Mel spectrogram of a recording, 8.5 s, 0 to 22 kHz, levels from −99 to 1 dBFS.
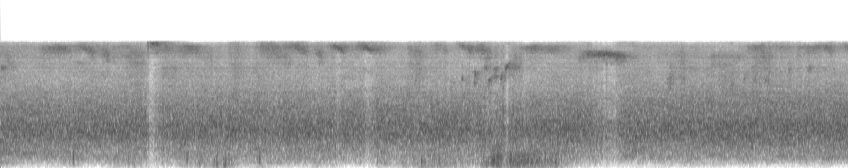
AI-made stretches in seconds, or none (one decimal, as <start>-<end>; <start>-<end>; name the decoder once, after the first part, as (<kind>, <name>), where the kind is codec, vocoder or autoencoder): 0.0-8.5 (codec, DAC)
